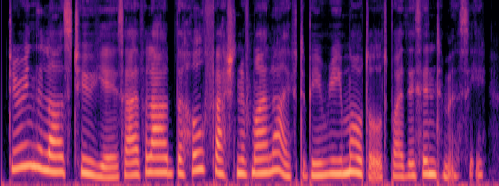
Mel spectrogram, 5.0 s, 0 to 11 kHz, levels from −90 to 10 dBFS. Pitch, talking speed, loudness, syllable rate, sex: 240 Hz, 240 wpm, -15 LUFS, 6.5 syllables/s, female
